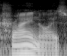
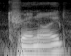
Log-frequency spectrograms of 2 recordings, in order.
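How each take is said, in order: First: The first vowel is a long 'eye' sound. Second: The first vowel is not a long 'eye' sound. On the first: This is how other people say it. The speaker calls it wrong. "that long I sound in crinoids, when people pronounce it like that" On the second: This follows the Greek origin of the word. The speaker calls it right. "so it's crinoid, according to me"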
